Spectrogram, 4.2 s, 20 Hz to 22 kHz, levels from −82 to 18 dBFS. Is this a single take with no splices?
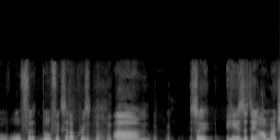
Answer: yes; 0 cuts

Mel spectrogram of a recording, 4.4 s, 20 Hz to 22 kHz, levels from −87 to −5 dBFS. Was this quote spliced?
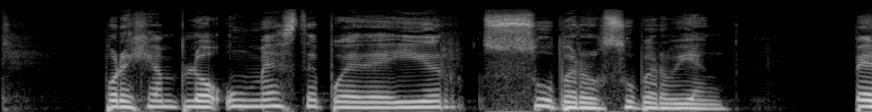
no; 0 cuts

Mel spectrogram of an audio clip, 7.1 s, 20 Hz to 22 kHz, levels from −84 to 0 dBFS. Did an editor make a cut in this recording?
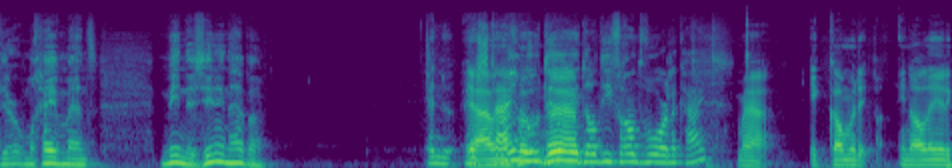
yes; 1 cut; at 5.5 s

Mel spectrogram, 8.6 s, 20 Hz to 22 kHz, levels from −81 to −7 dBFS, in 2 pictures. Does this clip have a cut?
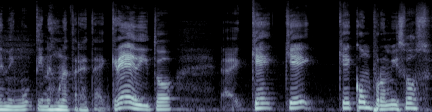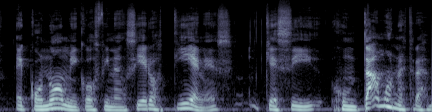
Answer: no; 0 cuts

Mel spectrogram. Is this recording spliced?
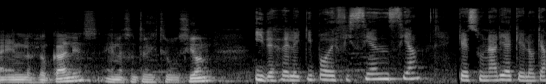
yes; 1 cut; at 2.5 s

